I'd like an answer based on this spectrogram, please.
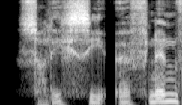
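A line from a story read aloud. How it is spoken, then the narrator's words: Curious whisper to herself. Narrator (German): flüsterte sie sich selber zu, aber war voller Neugier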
